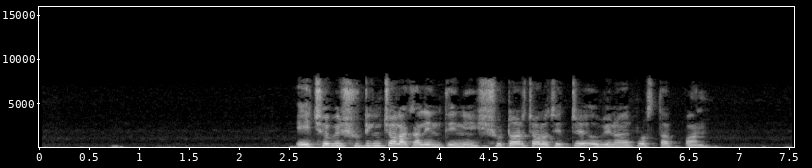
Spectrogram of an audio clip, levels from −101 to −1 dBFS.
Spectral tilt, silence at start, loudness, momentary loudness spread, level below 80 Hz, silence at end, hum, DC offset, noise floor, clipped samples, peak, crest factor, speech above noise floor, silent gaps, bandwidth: -4 dB/octave; 0.75 s; -31 LUFS; 10 LU; -70 dBFS; 0.85 s; none; under 0.1%; -80 dBFS; under 0.1%; -14 dBFS; 20 dB; 49 dB; none; 8.4 kHz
